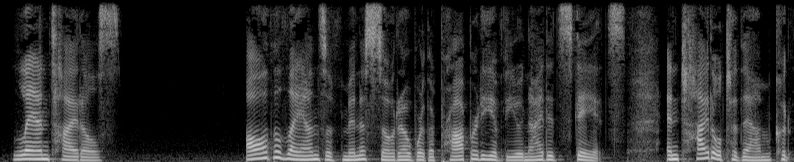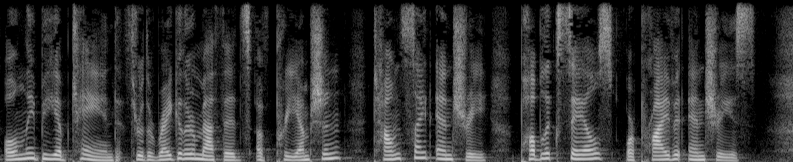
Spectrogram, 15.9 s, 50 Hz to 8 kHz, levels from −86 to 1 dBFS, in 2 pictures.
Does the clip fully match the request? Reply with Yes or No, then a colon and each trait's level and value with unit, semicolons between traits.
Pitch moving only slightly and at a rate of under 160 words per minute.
No: average, 4.3 semitones; slow, 135 wpm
